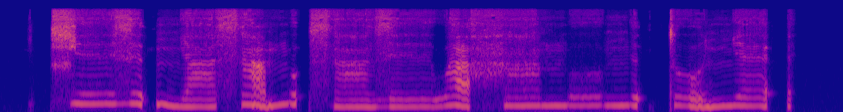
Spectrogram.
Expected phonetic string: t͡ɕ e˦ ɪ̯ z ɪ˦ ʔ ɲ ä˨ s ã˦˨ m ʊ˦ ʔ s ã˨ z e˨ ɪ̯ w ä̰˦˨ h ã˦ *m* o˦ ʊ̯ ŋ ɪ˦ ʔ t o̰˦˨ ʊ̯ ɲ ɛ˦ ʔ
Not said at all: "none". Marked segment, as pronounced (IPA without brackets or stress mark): m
